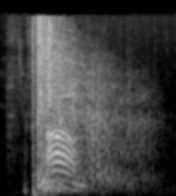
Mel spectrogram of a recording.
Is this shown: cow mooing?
no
